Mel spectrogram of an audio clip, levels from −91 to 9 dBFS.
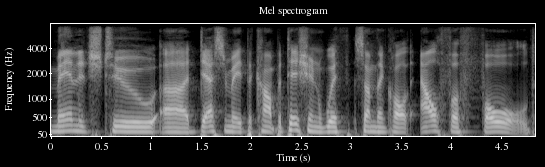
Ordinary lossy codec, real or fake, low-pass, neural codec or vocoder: MP3, 64 kbps; real; 7.2 kHz; none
